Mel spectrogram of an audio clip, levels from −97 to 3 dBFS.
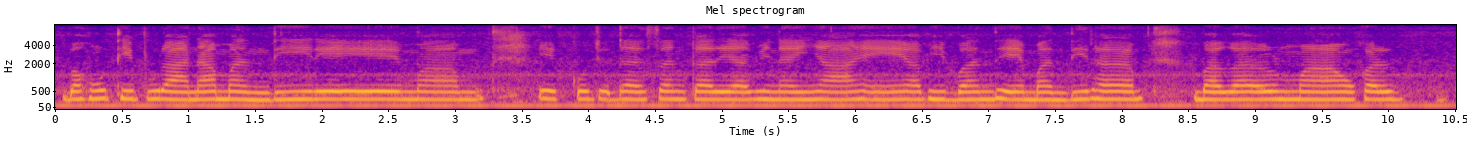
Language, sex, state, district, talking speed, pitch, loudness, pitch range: Hindi, female, Chhattisgarh, Kabirdham, 120 wpm, 240 Hz, -19 LUFS, 235-245 Hz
